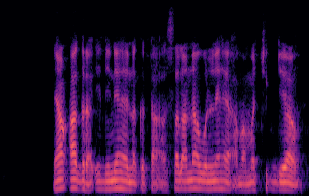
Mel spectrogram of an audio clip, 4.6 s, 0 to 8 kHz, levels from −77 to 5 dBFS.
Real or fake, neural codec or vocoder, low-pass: fake; codec, 16 kHz, 4 kbps, FreqCodec, larger model; 7.2 kHz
